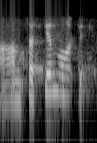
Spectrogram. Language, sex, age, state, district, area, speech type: Sanskrit, female, 45-60, Maharashtra, Mumbai City, urban, conversation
